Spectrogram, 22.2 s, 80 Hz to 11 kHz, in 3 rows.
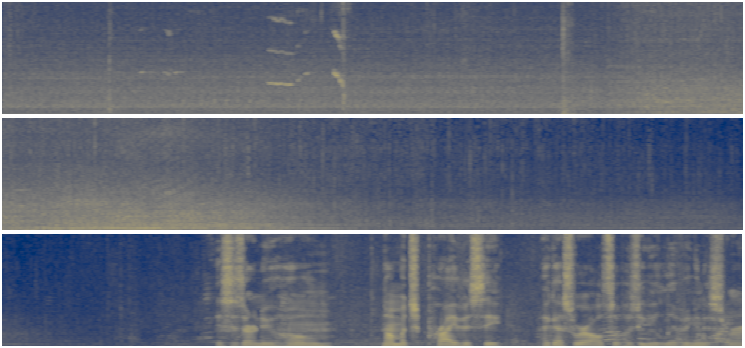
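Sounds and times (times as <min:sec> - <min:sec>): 
bus engine idling and revving as it pulls away: 0:00.0 - 0:22.2
sharp clunk: 0:05.5 - 0:06.0
speech: 0:17.0 - 0:22.2.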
